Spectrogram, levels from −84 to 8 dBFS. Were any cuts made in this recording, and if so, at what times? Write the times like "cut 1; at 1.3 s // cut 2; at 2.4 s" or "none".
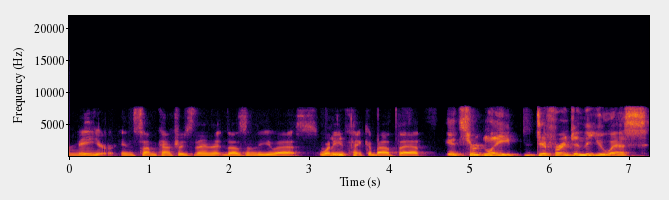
none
